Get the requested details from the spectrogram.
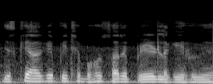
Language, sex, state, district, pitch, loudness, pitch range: Hindi, male, Jharkhand, Deoghar, 130 Hz, -16 LUFS, 115-135 Hz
